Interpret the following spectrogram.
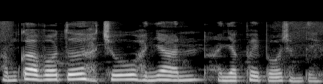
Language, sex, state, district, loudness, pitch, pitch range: Wancho, female, Arunachal Pradesh, Longding, -16 LUFS, 200 Hz, 175-220 Hz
